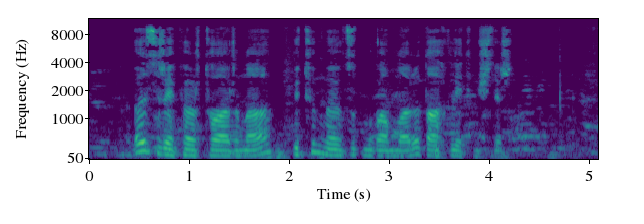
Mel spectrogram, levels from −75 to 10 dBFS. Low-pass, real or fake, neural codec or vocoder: 9.9 kHz; real; none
